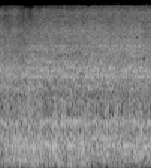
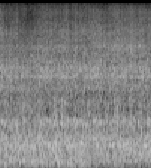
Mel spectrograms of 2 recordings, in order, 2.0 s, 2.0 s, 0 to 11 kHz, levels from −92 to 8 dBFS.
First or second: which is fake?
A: second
